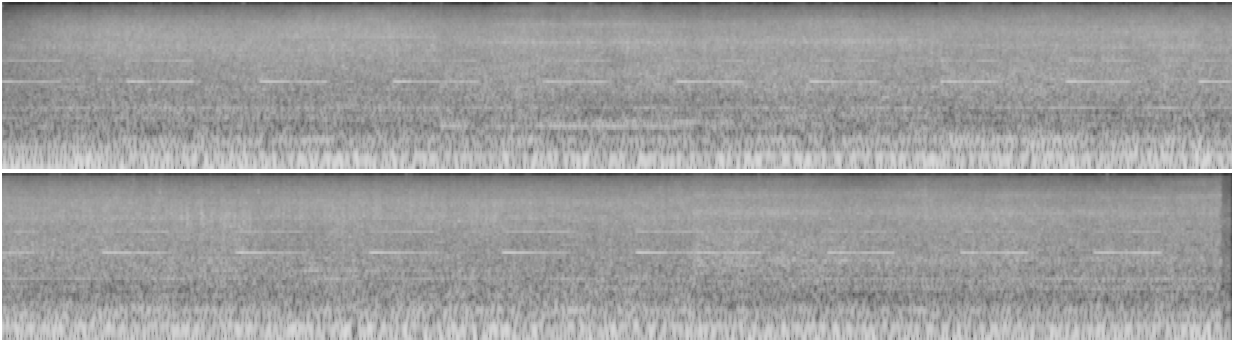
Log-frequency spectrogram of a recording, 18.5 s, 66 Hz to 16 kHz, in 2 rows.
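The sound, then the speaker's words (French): Trucks reverse with a steady run of many high, evenly spaced beeps during construction work on a 1 km long, 4 m high wall near the migrant camp in Calais. A constant low engine rumble runs underneath throughout. “c'est le bruit des travaux de construction du mur qu'on a commencé à bâtir aujourd'hui aux abords de la jungle de Calais.”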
